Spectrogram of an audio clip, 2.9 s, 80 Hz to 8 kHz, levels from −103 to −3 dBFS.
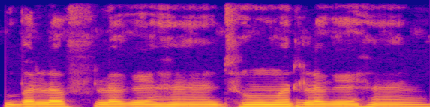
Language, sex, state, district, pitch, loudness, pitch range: Hindi, male, Uttar Pradesh, Budaun, 130 Hz, -18 LUFS, 130-135 Hz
